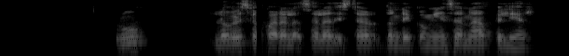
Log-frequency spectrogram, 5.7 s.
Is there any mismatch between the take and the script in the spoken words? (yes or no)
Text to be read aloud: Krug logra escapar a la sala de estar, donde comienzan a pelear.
no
